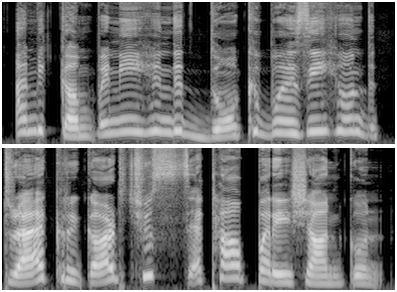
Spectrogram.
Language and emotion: Kashmiri, disgusted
